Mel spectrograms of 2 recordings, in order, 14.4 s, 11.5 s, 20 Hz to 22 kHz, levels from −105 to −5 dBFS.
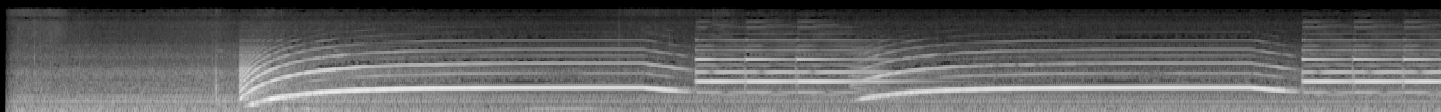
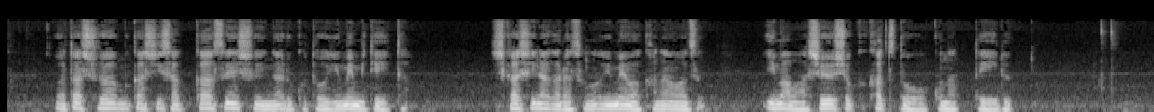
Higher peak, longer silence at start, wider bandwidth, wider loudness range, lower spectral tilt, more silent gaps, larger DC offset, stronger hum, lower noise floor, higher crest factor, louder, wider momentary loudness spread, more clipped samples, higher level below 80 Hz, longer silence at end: about the same, -8 dBFS vs -10 dBFS; second, 0.1 s vs 0.55 s; about the same, 10.5 kHz vs 11.5 kHz; about the same, 3 LU vs 2 LU; second, -4 dB/octave vs -5.5 dB/octave; neither; neither; neither; second, -41 dBFS vs -63 dBFS; about the same, 14 dB vs 18 dB; first, -21 LUFS vs -27 LUFS; first, 23 LU vs 11 LU; neither; second, -50 dBFS vs -40 dBFS; second, 0 s vs 1.45 s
